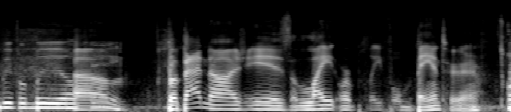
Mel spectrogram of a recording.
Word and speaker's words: badinage: Badinage. I like that. I like that word. It's badinage. Fun. Badinage. I like to say it like a French person.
